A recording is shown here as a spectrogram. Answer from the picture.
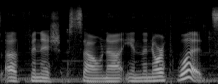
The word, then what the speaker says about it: sauna: Well, the way to go is sauna, as in the Finnish pronunciation. It's really the one Finnish word that is generally well known in English, and so I think we should give tribute to them.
